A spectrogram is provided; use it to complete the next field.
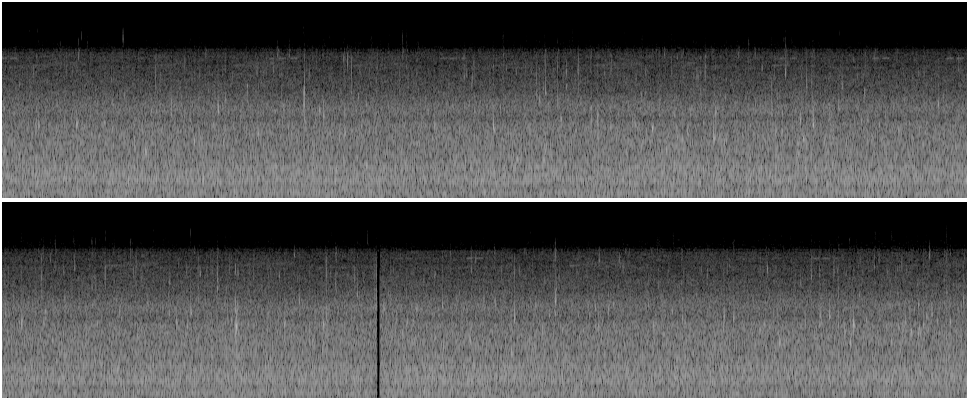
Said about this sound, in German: Jetzt stelle dir einen reißenden Fluss vor, der zwischen einem Gebirge hindurch donnert. Die Strömung ist ungeheuer schnell.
